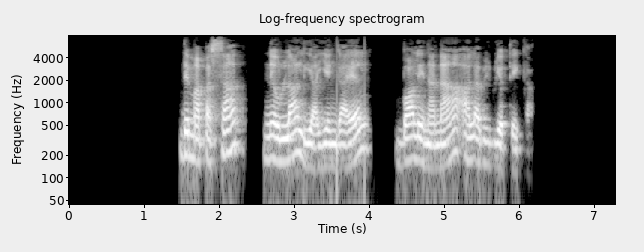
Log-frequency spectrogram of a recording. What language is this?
Catalan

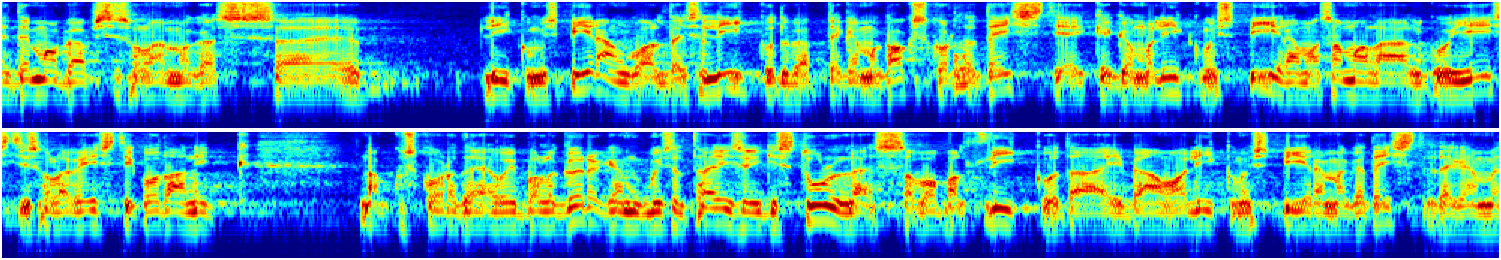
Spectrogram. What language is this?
Estonian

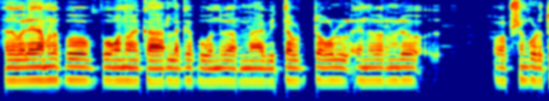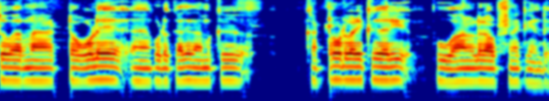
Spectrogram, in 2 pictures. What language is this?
Malayalam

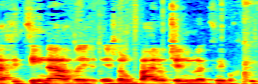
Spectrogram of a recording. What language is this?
Hebrew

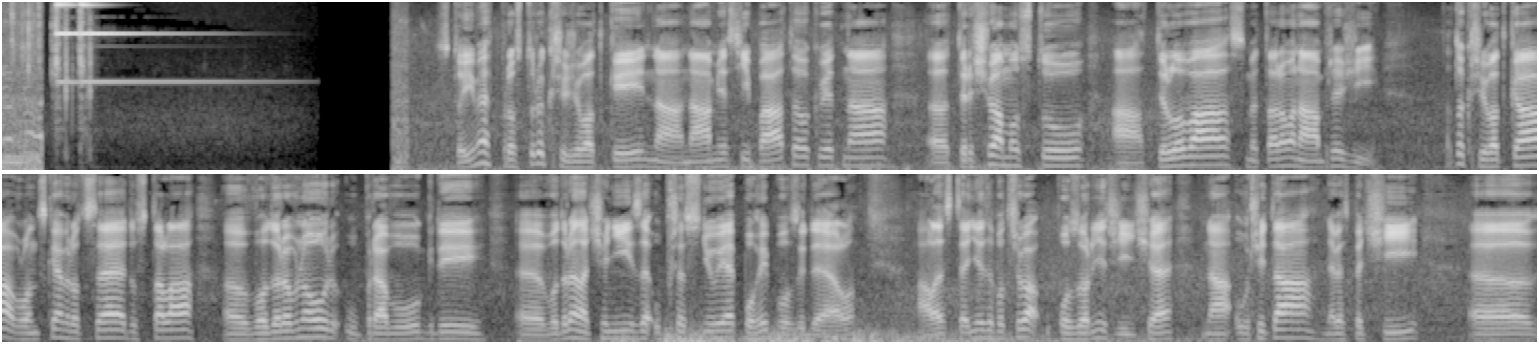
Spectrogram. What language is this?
Czech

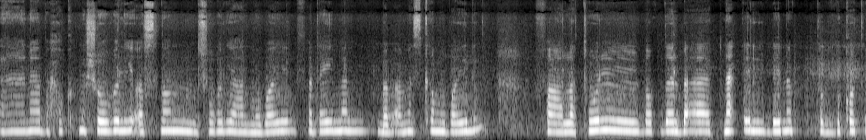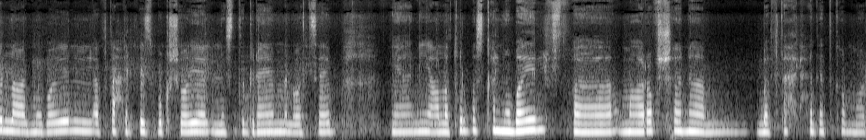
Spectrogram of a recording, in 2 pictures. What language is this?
Egyptian Arabic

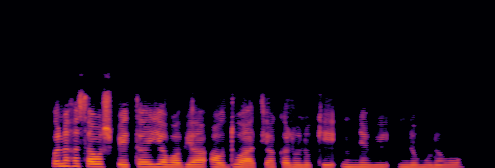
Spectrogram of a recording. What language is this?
Pashto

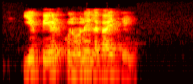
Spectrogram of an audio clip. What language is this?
Hindi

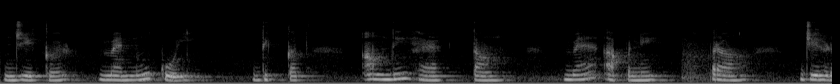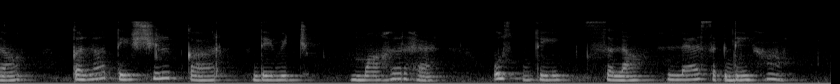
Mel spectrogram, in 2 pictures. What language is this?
Punjabi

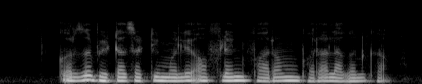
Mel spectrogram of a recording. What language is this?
Marathi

